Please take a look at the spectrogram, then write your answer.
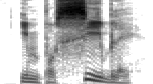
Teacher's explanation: Don't forget to stress the sible.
